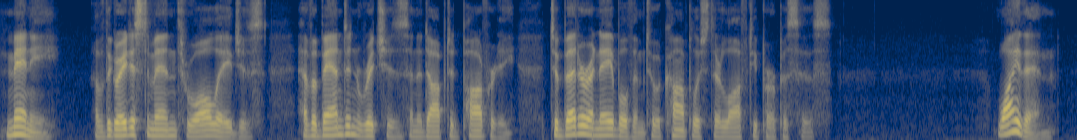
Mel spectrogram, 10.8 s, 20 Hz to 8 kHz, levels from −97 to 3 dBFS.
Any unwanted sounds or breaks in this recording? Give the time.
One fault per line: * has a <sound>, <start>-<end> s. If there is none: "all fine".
all fine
